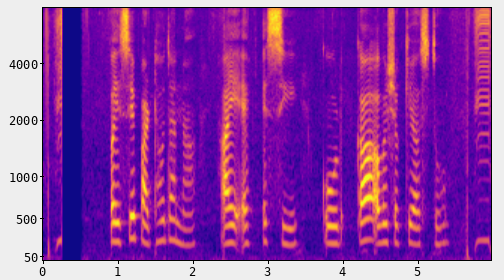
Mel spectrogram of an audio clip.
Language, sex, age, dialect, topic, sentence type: Marathi, female, 18-24, Standard Marathi, banking, question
